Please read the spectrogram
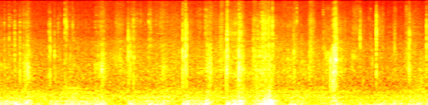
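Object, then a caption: Small bar of soap and acrylic fingernails. Long blue acrylic nails scratch and tap quickly and irregularly on a small solid white bar of soap. The result is a dense, low, rumbling scrape broken by short, bright, crackly clicks.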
